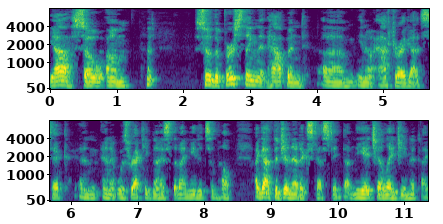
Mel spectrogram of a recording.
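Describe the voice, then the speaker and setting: A somewhat breathy man with a fairly high pitch talks at a moderate pace with ordinary pitch variation. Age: 70s. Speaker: building biologist and mold remediation expert. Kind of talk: interview. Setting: podcast interview. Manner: halting, many fillers.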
